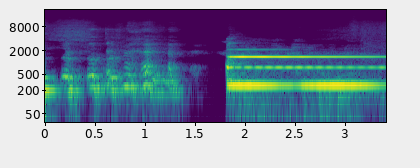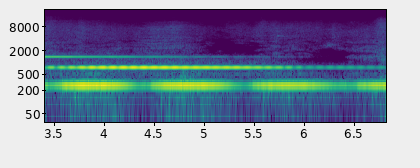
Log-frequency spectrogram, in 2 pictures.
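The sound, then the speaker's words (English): A voice speaks briefly, then a single meditation bell is struck, its deep steady tone and bright overtones ringing on and sustaining loudly with a slow, gentle fade. “And could I get a bell?”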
